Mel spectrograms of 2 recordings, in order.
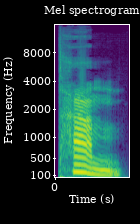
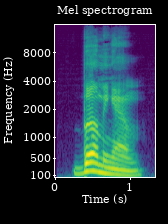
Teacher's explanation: Bunyi H dihilangkan sehingga bunyi eng bersambung ke menjadi Birmingham.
